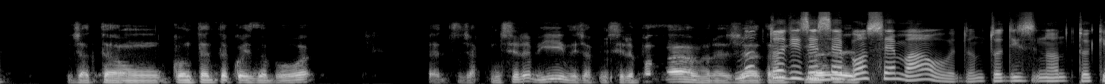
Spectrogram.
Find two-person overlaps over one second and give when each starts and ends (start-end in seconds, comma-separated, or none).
7.3-8.7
